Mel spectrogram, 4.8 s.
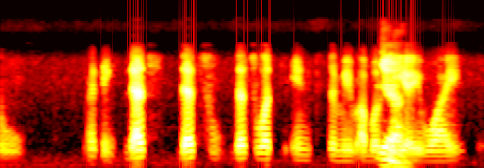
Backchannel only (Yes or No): Yes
